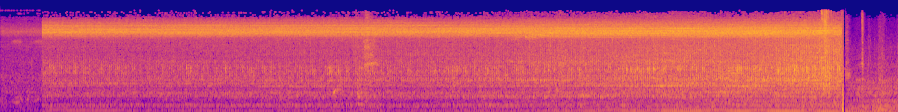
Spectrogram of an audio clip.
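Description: A van engine rumbles as the van drives slowly closer, growing louder.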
